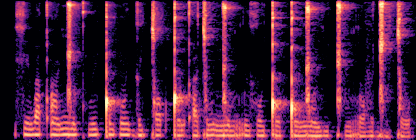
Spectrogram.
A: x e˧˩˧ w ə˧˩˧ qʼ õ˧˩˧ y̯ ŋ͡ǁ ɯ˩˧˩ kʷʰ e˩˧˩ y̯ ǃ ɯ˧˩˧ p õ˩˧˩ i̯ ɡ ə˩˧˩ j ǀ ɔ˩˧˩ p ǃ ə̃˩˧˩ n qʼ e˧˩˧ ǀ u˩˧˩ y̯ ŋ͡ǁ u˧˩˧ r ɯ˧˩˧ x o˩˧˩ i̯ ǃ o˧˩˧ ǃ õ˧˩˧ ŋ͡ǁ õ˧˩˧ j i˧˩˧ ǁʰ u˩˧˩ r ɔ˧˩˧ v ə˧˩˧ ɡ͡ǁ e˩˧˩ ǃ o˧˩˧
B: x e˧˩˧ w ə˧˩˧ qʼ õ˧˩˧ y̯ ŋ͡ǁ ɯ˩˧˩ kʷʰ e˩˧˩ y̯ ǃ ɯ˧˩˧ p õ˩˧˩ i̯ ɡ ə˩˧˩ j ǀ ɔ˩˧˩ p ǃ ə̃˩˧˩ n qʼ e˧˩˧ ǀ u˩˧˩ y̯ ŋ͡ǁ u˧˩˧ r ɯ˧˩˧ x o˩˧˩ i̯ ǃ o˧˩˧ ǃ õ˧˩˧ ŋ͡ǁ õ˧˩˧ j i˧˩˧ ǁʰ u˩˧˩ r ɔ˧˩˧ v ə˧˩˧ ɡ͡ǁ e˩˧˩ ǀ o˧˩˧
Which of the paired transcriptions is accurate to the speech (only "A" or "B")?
B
